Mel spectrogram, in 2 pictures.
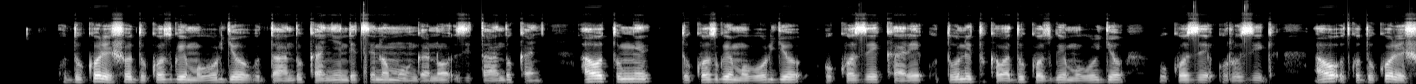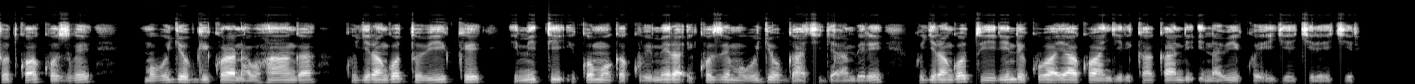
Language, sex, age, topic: Kinyarwanda, male, 18-24, health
